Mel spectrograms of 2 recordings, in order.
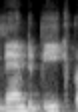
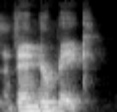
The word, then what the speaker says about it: Van de Beek: So a lot of people are going to pronounce it Van de Beek, but I think the correct way to pronounce it is Van der Beek.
